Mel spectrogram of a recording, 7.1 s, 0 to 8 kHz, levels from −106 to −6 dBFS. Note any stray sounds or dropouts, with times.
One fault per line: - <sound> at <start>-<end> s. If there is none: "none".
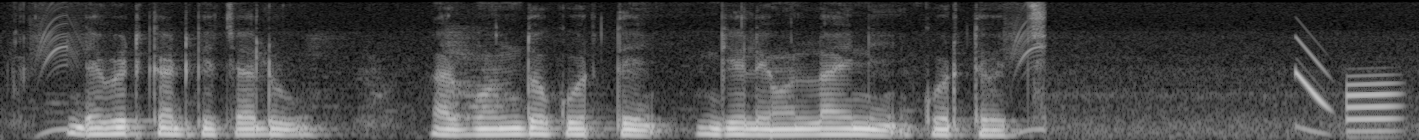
- chirp at 6.5-7.0 s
